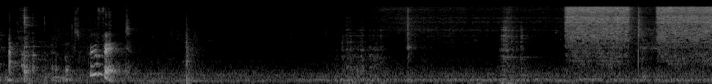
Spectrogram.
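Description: Cooking oil sprays briefly into a pan while making an omelette, a steady hiss lasting about a second near the end, after scattered kitchen clatter and quiet movement.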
